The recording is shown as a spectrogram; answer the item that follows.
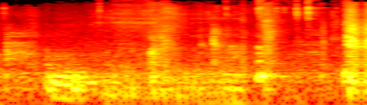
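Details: A Border Terrier being cuddled at home, giving a low grumbling whine followed by a few short, sharper whimpers and snuffles.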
